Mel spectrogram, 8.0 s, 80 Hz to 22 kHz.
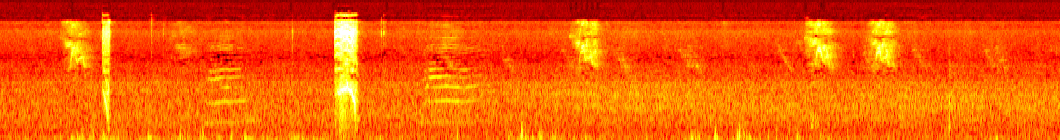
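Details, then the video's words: Domestic cat about four hours before giving birth, giving two soft, short tonal meows with light rustling, sharp clicks and faint hissy scratching around them. "The cat 4 hours before birth makes a sound"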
